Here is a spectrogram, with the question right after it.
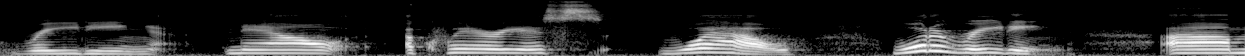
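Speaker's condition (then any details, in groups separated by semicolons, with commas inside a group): No condition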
